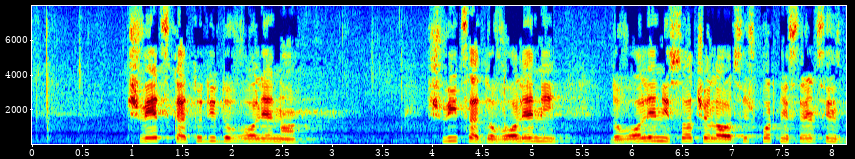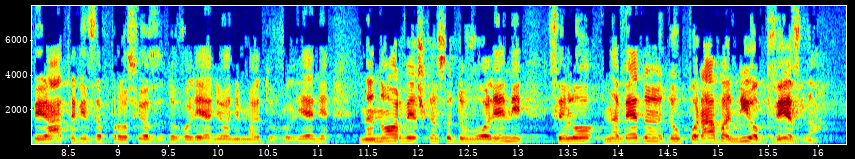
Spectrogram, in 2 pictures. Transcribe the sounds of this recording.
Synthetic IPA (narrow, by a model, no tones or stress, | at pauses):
ʃʋeːt̪skat̪ud̪id̪ɔʋoljɛnɔ | ʃʋit̪sad̪ɔʋolɛnid̪ɔʋoːljɛnisɔt͡ʃɛlɔwt̪siʃpoːɾt̪nixsɾeːd̪sinzbiɾaːt̪ɛɾjizapɾoːsijɔzad̪ɔʋɔljɛːnjɛɔːnimajɔd̪ɔʋɔljɛːnjɛ | nanɔɾʋeʃkansɔd̪ɔʋoːljɛni | t̪sɛloːnaʋɛːd̪ɛnɔd̪aupɔɾaːbaniɔbʋeːzna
